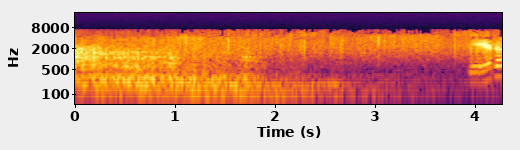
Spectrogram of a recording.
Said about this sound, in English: Well, I'm going in. I don't like storms.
